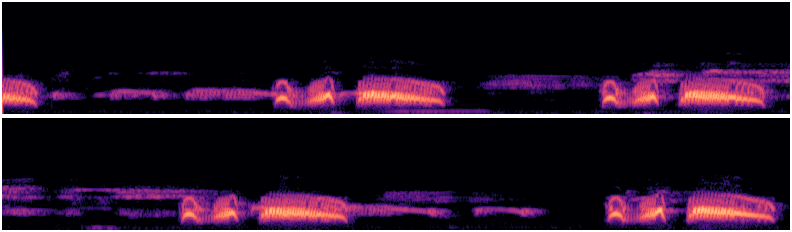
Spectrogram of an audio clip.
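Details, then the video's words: Spotted dove singing in the styles known as giọng thổ, thúc and kèm: four deep, repeated coo phrases about two seconds apart, each two short stuttering notes followed by a fuller descending coo, with faint soft notes in the gaps. "tiếng cu gáy giọng thổ thúc và kèm hay nhất"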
